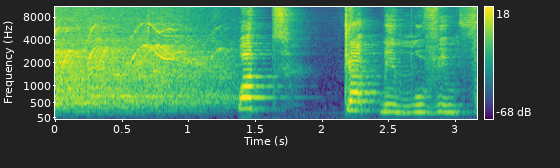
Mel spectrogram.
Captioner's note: wild applause and cheering for 22 seconds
